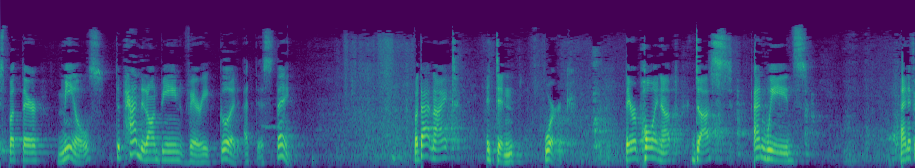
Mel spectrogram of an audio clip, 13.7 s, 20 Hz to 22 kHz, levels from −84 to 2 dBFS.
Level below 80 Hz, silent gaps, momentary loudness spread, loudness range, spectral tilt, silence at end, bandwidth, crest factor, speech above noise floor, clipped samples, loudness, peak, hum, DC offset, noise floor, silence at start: -66 dBFS; none; 17 LU; 5 LU; -3.5 dB/octave; 0 s; 12.5 kHz; 22 dB; 28 dB; under 0.1%; -21 LUFS; 0 dBFS; none; under 0.1%; -48 dBFS; 0 s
